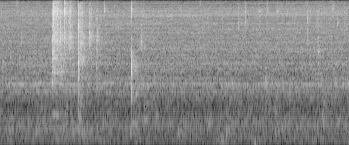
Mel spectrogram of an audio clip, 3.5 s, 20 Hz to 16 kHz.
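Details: Toilet cistern inlet float valve after replacing the diaphragm washer (Siamp 34951309): steady gentle rush of water, quieter, no earlier high-pitched whistle; filling normally.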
